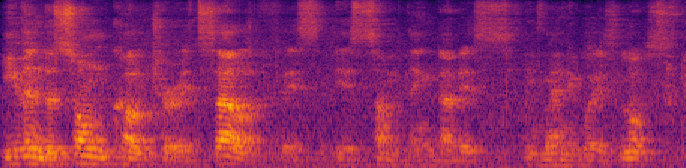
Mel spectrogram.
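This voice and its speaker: Speaking to a concert audience in a club, this Norwegian-accented musician from western Norway pauses and restarts often while thoughtfully presenting his work. His voice is lowish. The house-speaker sound of his stage mic was captured from far off in the crowd, roomy and set against a noisy background.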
